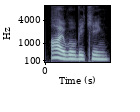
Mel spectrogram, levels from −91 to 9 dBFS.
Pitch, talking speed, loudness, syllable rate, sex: 165 Hz, 245 wpm, -16 LUFS, 4.9 syllables/s, male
